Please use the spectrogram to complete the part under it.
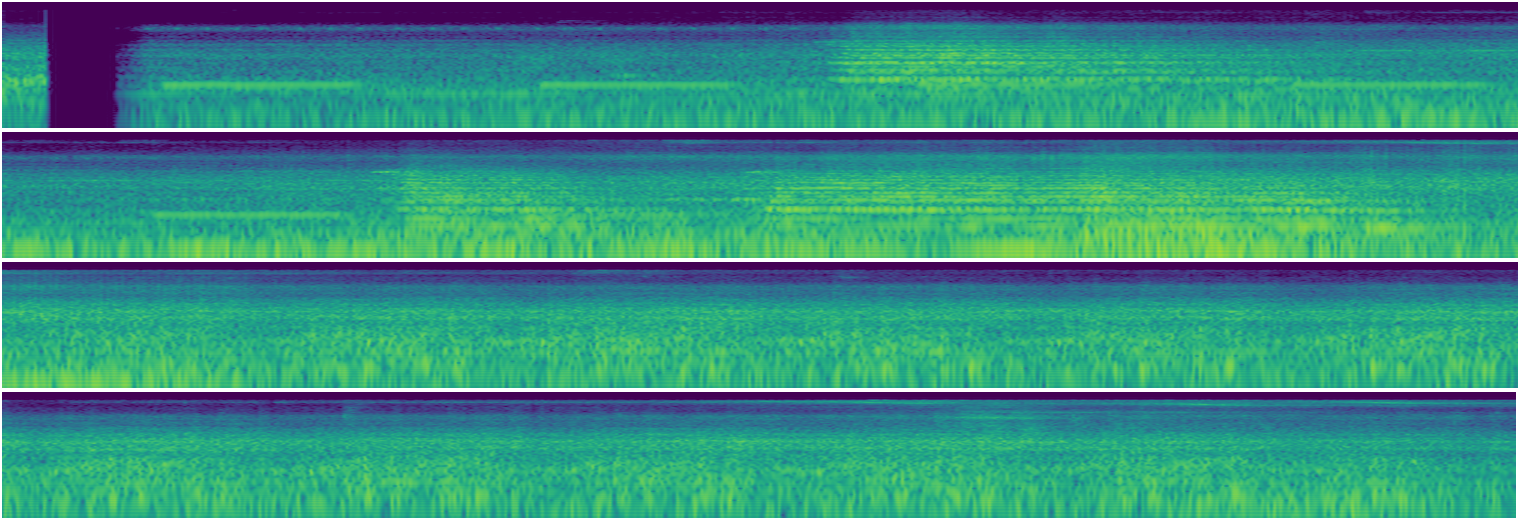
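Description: Argo Bromo Anggrek passenger train passing close by, sounding several long blasts of its horn, then a sustained rumble and rhythmic clatter of wheels over rail joints as the carriages roll past loudly.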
